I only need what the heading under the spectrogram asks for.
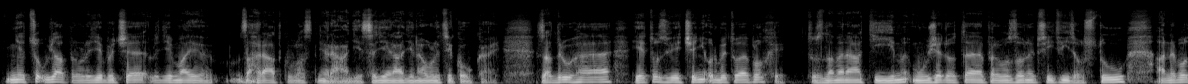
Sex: male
